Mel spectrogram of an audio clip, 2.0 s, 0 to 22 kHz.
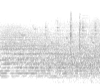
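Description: Nathan K3LA five-chime air horn on a Kansas City Southern EMD SD70MAC locomotive sounding a steady chord of several notes. It starts abruptly and slowly fades.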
